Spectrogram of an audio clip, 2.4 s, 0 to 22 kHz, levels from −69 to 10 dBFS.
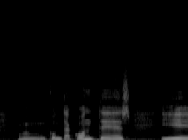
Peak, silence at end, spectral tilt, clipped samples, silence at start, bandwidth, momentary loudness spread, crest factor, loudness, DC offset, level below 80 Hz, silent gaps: -20 dBFS; 0 s; -5.5 dB/octave; under 0.1%; 0.25 s; 13 kHz; 10 LU; 16 dB; -36 LUFS; under 0.1%; -64 dBFS; none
